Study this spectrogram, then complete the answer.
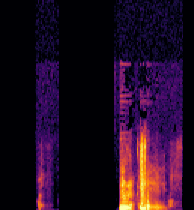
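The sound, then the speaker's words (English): A single sneeze: a brief voiced 'ah' rising into a sharp, breathy burst, preceded by a faint quick intake of breath. It is fairly loud and stands alone, with no talking. “Bless you.”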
